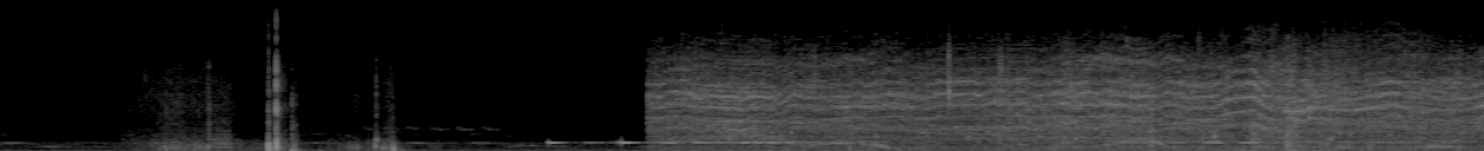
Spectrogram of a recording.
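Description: Electric toothbrush running steadily as it brushes the teeth, its high whine wavering a little. It starts about five seconds in, after a few sharp clicks.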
